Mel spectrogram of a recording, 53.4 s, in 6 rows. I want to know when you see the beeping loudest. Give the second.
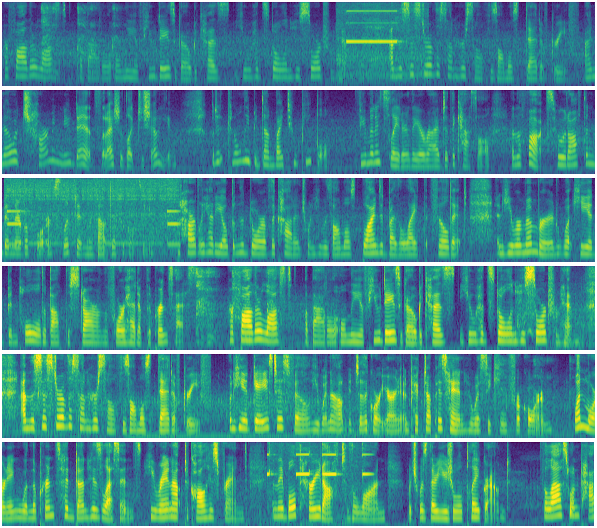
49 s.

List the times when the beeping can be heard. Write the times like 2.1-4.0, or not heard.
5.0-6.4, 17.8-20.5, 48.5-50.0.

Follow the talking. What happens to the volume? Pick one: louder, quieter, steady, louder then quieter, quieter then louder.
louder.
